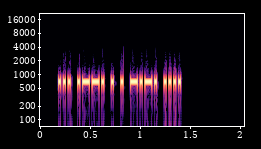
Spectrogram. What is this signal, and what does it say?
Morse code, heard as a keyed tone, about 52 wpm, 700 Hz. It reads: SPEECH
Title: Six Letter Words - 50wpm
